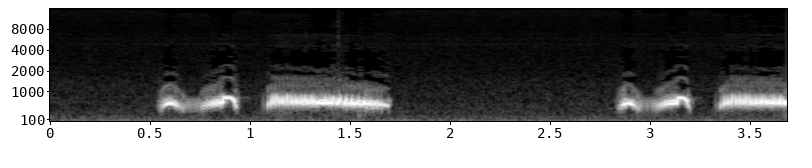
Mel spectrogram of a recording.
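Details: Lure call of a spotted dove of the 'ức chẻ' type: a double short coo then a long, even, hollow coo, with the phrase repeated after a two-second pause.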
